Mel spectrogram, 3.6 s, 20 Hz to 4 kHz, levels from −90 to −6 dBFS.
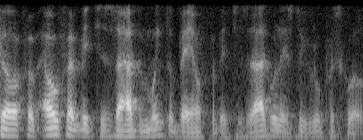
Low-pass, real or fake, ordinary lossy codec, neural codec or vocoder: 3.6 kHz; fake; none; codec, 16 kHz in and 24 kHz out, 0.6 kbps, FocalCodec, streaming, 2048 codes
